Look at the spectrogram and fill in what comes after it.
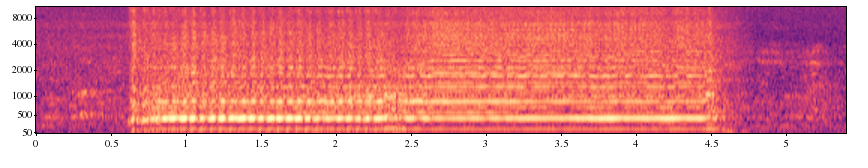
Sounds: auto racing, motor vehicle (road), vehicle, car, engine, accelerating

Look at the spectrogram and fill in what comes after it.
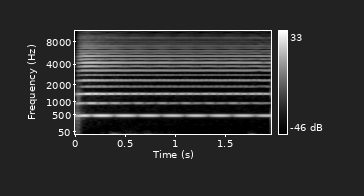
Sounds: music, accordion, musical instrument

